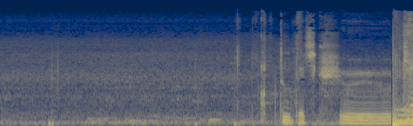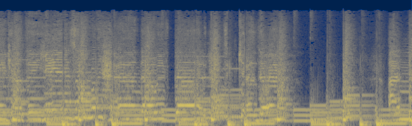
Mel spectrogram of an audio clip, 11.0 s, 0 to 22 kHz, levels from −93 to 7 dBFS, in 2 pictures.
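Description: Hard clipping runs through the whole clip. The signal is driven about 7 dB past the limit, flattening roughly a tenth of samples into a harsh fuzz.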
